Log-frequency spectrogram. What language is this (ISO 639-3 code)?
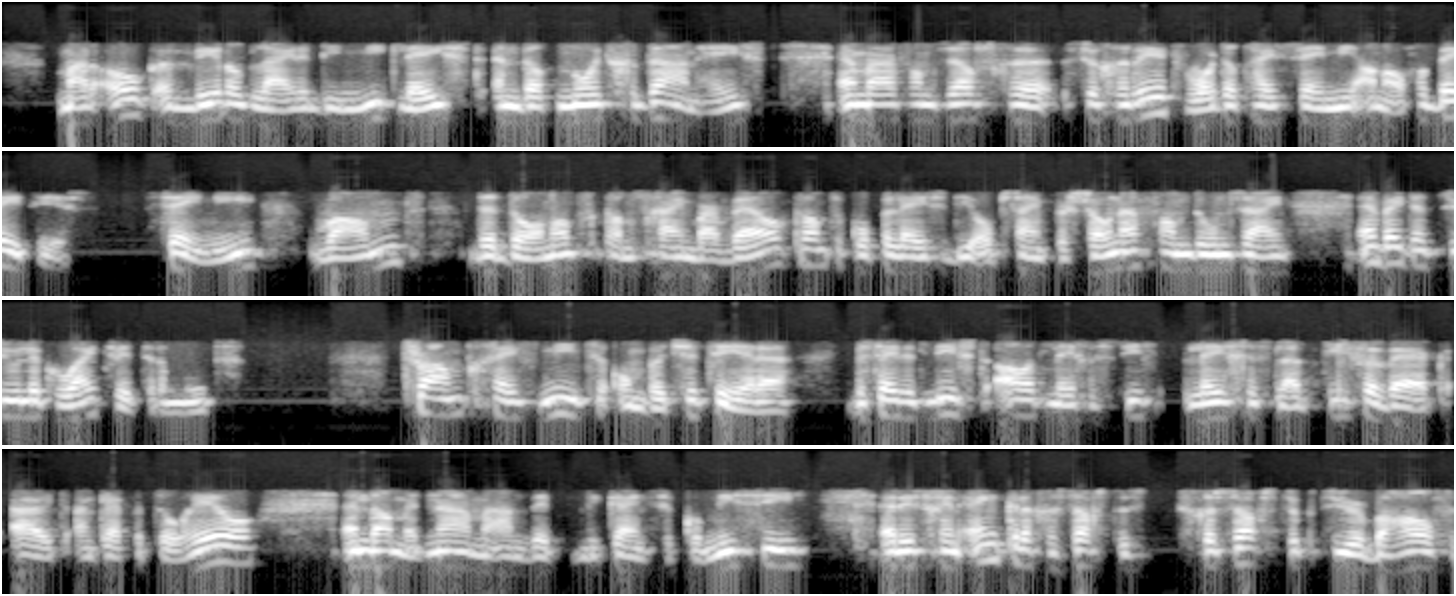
nld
